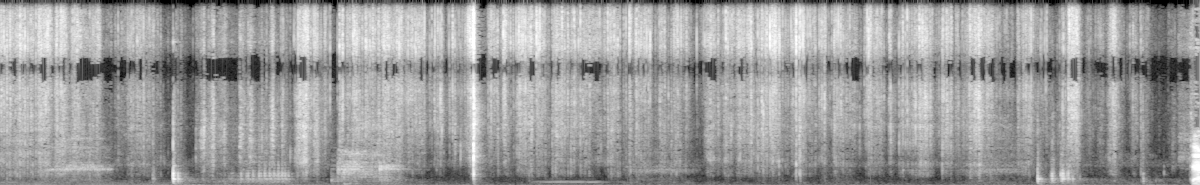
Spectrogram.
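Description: Thin white wrapping crinkling and tearing as small metal plates are unwrapped by hand, with a couple of sharp clicks, about two seconds in and near five seconds in.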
